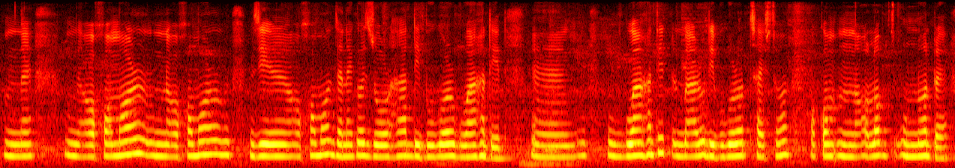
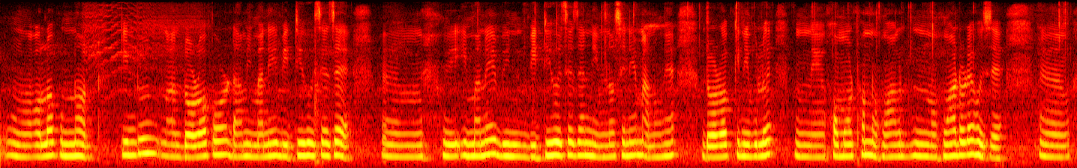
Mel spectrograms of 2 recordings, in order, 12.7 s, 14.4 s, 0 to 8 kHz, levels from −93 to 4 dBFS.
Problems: background sounds at intervals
